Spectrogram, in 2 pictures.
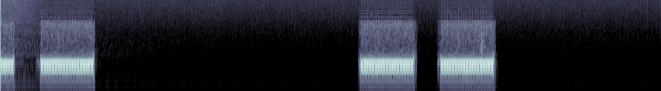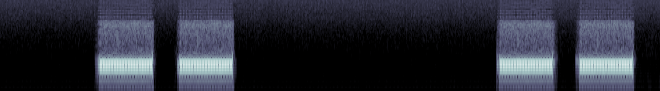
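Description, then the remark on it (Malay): An outgoing phone call to a listener who sent in a mystery story rings: steady mid-pitched double rings repeating four times at regular intervals, each pair of short tones followed by silence, with no voices. “Huh, ini jom kita call pemilik cerita.”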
